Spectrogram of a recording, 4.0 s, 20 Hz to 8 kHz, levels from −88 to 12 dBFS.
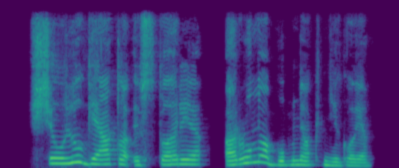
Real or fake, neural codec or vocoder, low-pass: fake; codec, 16 kHz in and 24 kHz out, 1.1 kbps, FireRedTTS-2 codec; 7.2 kHz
